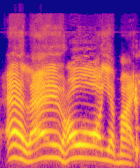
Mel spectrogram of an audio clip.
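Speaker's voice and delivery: high, loud, hammed-up Cockney; Cockney accent. Shown as a demonstration. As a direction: greet like a caricature Cockney. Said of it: "those Cockney folks with their shoulders".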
